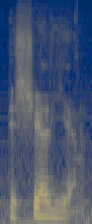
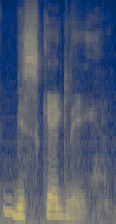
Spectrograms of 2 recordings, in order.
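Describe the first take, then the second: First: Some written consonants are left unsounded. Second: Every written consonant is sounded out. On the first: This is how Italians say the word. "they pronounce it, if I'm doing this correctly" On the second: This is how the word looks when read. "It looks like bisceglie"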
